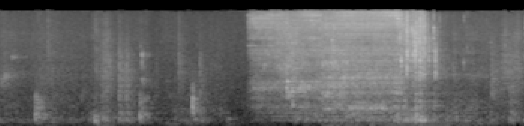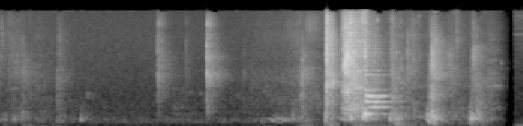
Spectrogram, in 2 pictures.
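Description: A household tap gushes water into a sink for about two seconds, a steady loud rush, surrounded by quieter clicks and knocks before and after.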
